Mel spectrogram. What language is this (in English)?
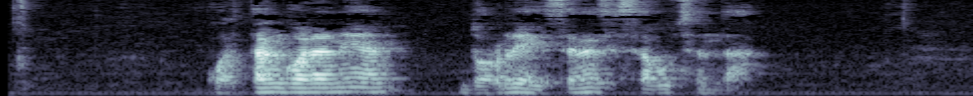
Basque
